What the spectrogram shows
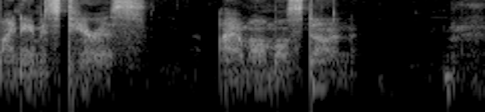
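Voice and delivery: creeping, very slow, whispered creature voice. Voicing a spider creature that speaks to the player: voicing a spider creature. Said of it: "You hear".

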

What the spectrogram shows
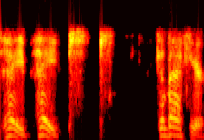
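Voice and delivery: stage whisper. Retelling how a man ducked around a corner and called you back, imitating a whisper. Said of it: "then whispers to me".

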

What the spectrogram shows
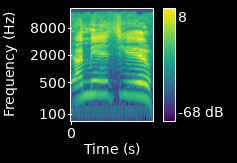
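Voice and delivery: badly done put-on female voice. A man telling on his wife to a laughing audience, imitating his wife. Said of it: "That's exactly how she does it".

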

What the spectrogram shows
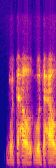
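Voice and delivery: ordinary talk

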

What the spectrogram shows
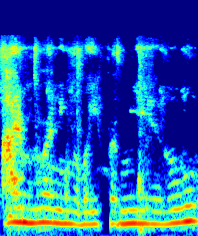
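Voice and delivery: soft, drawn-out, slow, hushed stage whisper. Retelling what he half-whispered: imitating a half-whisper. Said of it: "and then he whispers".

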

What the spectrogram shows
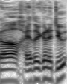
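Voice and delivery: normal talking voice

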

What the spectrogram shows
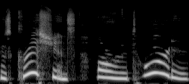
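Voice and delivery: squeaky, high-pitched cartoon voice. A speaker says a joking line, and a listener notes the Gingerbread Man voice. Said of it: "you just sounded like the gingerbread man in Shrek".

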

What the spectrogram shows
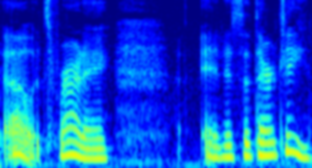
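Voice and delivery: ordinary delivery

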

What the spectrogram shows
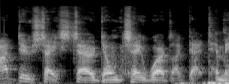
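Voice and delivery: terrible put-on British accent. Retelling what the speaker said back to mr. bruce, in a bad british accent. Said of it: "I had the worst accent with him".

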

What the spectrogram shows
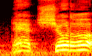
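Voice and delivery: furious, high-pitched angry yell. Retelling how a dad snapped at the grandpa: imitating someone angrily yelling. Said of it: "the guy was getting so mad".

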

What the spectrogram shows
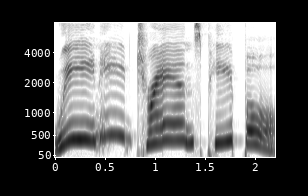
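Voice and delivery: high, slow, mock screaming.

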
